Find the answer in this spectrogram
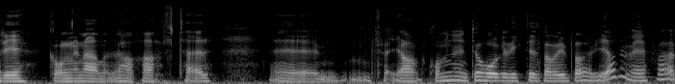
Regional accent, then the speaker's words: Västernorrland County, Sweden; now in Norrbotten, Sweden; Jag är uppväxt i Ångermanland och jag har aldrig varit med om hur det har varit här i Norrbotten. För jag kom först 54 till Norrbotten.

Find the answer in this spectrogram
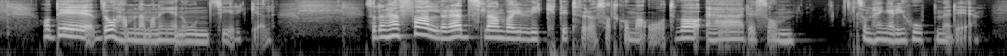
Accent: Netherlands; Swedish is a second language; moved away as an adult; now in Sweden; Ursprungligen är jag från Nederländerna, men jag flyttade till Sverige för snart 12 år sedan och har bott här uppe i 8 år nu, tror jag.

